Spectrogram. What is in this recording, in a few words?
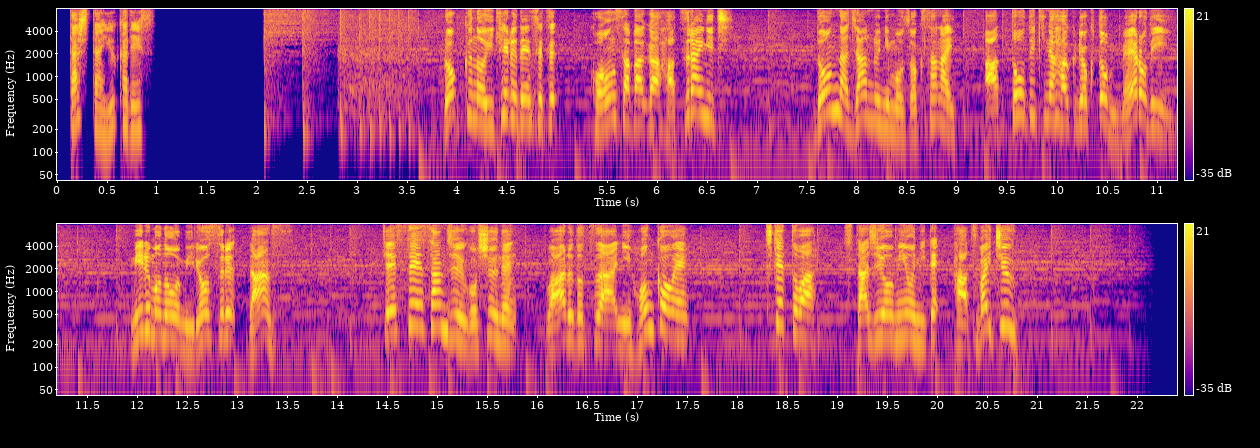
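commercial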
